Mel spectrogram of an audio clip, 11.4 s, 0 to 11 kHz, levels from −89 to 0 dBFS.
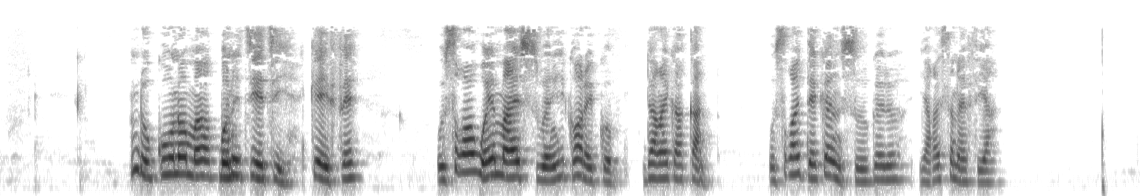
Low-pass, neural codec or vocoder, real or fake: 7.2 kHz; none; real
